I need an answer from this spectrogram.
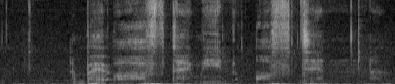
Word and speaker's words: often: Often or often. I do not pronounce the T and often. A lot of people do pronounce the T and often. I hear it is a hotly discussed topic.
